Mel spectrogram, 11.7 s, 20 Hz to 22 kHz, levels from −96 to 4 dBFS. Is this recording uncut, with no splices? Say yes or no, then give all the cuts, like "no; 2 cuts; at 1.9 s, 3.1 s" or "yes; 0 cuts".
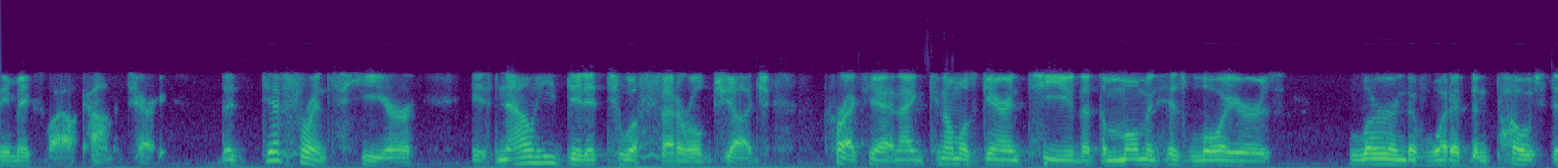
no; 1 cut; at 6.0 s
